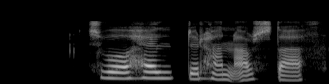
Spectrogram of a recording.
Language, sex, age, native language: Icelandic, female, 9, Icelandic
